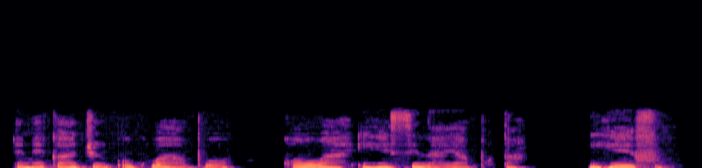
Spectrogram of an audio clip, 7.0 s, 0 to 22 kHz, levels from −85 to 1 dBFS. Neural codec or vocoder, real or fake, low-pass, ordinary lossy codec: codec, 16 kHz, 8 kbps, FreqCodec, larger model; fake; none; none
